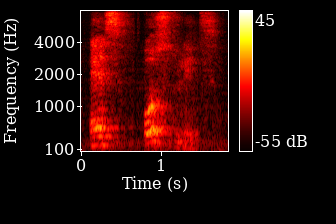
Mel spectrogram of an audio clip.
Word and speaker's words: expostulate: The stress is on this. Now there is even a rule for this. If the word ends with ate and is 4-syllabic word, the stress will be on the last syllable.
